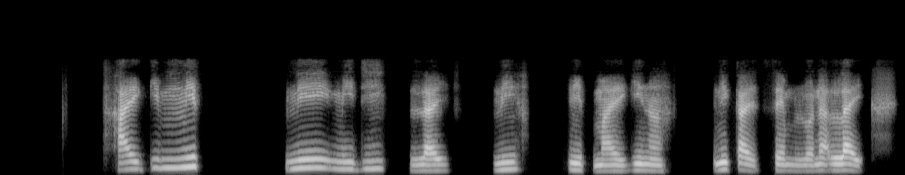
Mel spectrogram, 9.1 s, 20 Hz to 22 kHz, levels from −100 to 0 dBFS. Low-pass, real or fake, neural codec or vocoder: 5.4 kHz; fake; codec, 24 kHz, 0.5 kbps, DualCodec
